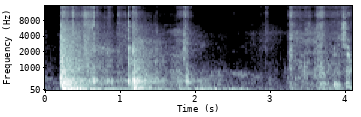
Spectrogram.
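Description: A car door shuts with a thud.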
